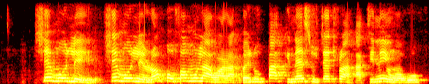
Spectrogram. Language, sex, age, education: Yoruba, female, 60+, tertiary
